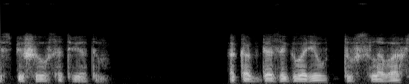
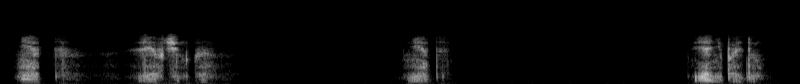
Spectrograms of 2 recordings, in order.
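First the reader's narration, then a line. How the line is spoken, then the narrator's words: Whispered reply. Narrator (Russian): пока я не ответил шепотом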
